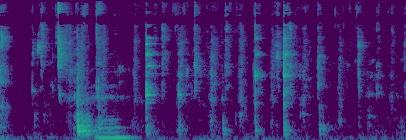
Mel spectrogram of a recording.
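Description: Close-up eating sounds of two people: slurping soup from a bowl, chewing and lip smacks in a quick irregular series of small wet clicks. A short low-pitched vocal sound comes about a second in.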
